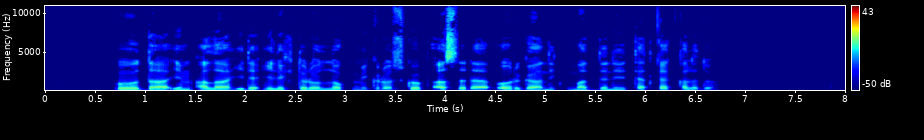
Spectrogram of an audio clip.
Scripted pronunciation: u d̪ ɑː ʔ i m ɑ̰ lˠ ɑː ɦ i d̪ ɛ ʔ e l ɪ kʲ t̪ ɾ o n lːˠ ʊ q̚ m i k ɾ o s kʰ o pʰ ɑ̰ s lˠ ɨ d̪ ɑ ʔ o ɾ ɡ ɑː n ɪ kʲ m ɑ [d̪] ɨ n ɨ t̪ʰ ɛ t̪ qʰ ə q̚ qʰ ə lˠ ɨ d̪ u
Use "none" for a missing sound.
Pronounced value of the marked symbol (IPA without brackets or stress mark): d̪ː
